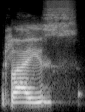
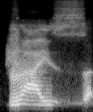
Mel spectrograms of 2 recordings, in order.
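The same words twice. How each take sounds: First: The final sound is a hissing s. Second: The final sound is a buzzing z. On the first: The speaker calls it wrong. "let us not pronounce this as" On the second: The speaker calls it right. "it's nose, rise. So is sound, Z sound"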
